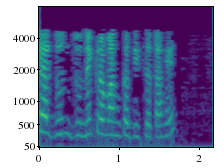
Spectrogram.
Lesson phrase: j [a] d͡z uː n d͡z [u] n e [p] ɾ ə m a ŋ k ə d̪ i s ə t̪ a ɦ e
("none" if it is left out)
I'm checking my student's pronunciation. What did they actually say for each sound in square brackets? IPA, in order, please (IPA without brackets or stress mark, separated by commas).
a, u, k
